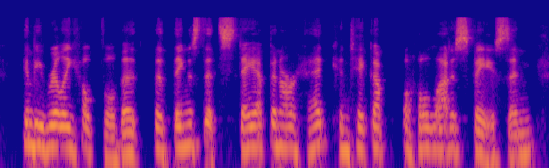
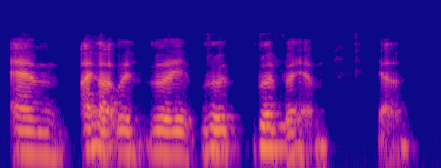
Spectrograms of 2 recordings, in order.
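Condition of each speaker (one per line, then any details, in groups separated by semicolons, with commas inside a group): No condition
Head and neck cancer; right tongue carcinoma, over half tongue removed and reconstructed; stage four, surgery, radiation, cisplatin chemotherapy; speech noticeably affected, swallows using gravity or sucking, speech therapy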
